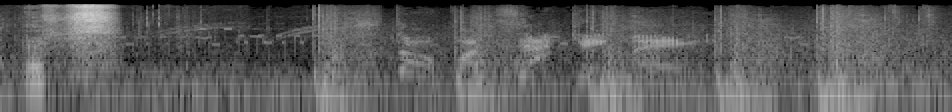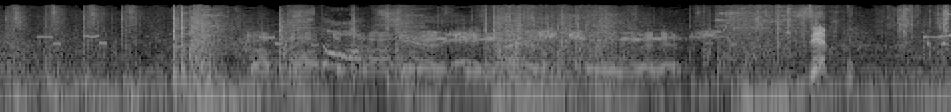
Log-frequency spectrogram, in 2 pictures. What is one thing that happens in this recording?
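A blaster gun fires in rapid bursts.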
